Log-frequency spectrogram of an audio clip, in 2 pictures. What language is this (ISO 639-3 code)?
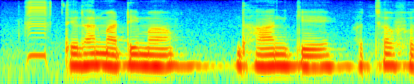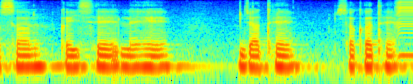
hne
